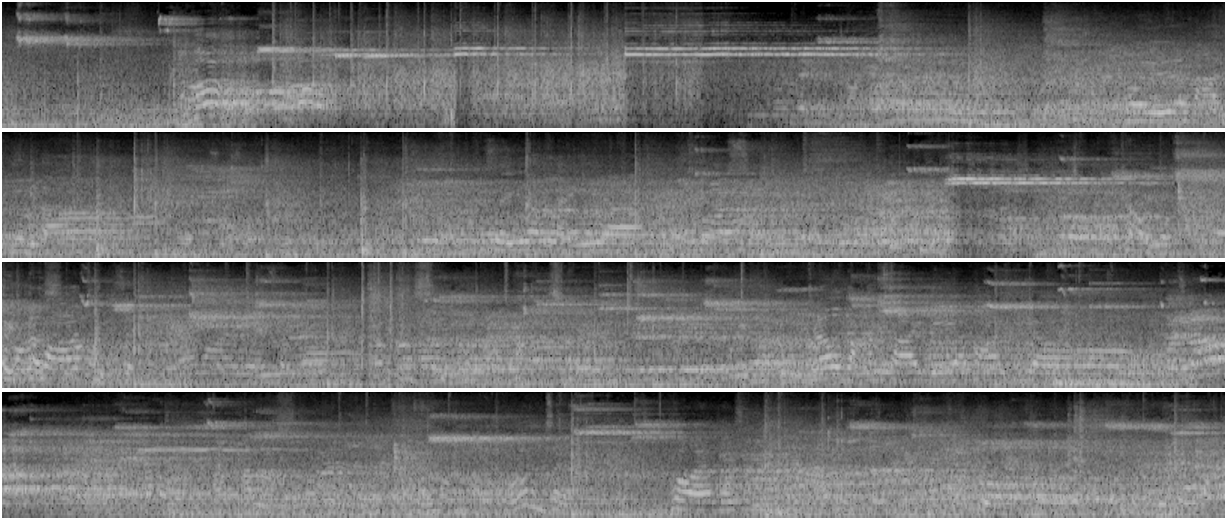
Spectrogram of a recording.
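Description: A basketball bouncing on a hardwood gym floor with players' voices and calls in an echoing sports hall. A few short, high squeaks come through here and there.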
